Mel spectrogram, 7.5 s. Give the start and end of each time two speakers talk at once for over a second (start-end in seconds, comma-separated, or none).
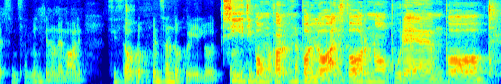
3.3-5.2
